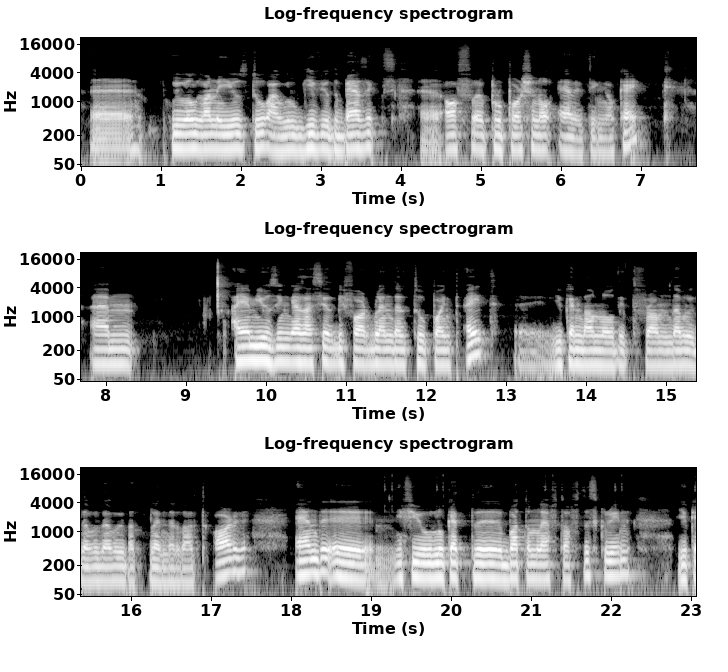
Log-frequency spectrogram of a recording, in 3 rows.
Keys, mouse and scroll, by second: 19.0 click, 19.7 click, 21.0 click, 21.9-23.0 drag.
